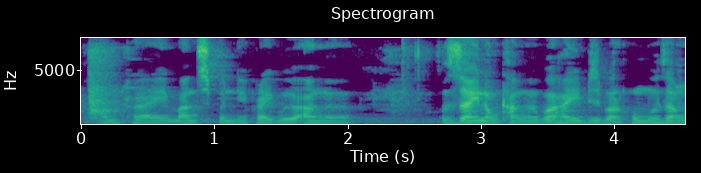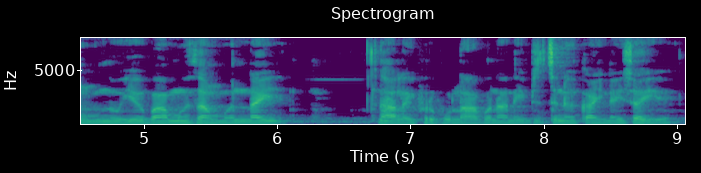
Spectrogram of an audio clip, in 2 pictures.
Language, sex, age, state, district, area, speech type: Bodo, female, 45-60, Assam, Kokrajhar, rural, spontaneous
